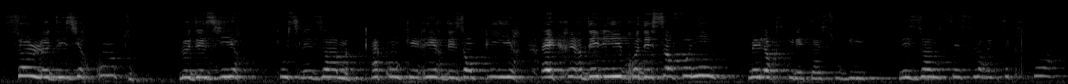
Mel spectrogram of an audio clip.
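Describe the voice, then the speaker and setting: A woman playing Edmond, a flustered married male playwright, on stage with halting, declamatory delivery. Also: very high voice, warm tone. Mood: impassioned. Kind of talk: theatrical stage acting. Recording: very echoey stage recording.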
